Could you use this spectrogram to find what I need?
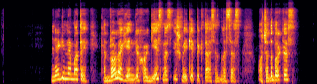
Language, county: Lithuanian, Vilnius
